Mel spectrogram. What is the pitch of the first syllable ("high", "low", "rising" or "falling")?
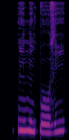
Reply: high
